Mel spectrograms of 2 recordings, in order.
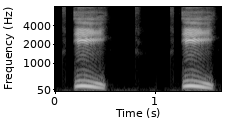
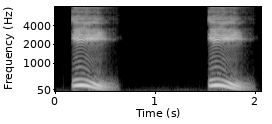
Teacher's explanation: First, E, short and light. E, E. Now, E, longer and clearer.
